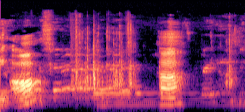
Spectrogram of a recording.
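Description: A woman's voice making two short wordless sounds, one at the start and one about a second and a half later, with light clicks and taps of handling things on a table over a low steady hum.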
